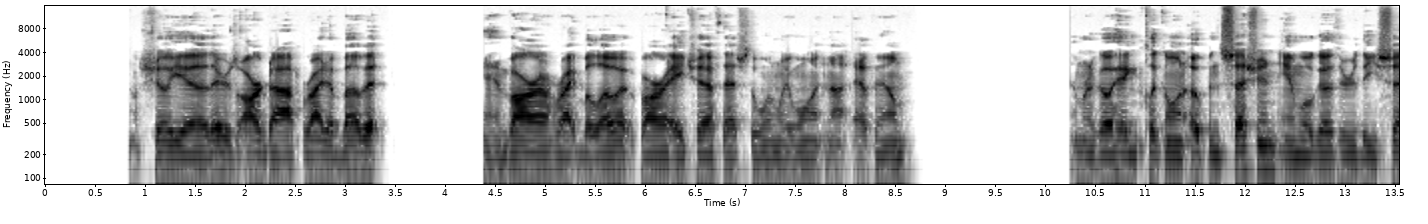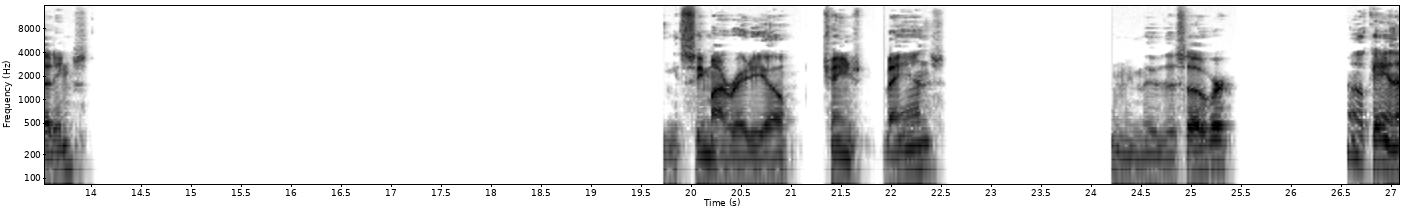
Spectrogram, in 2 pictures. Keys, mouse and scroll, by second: 0.1 click, 1.2 click, 2.1 click, 2.8 click, 24.9 click.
